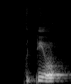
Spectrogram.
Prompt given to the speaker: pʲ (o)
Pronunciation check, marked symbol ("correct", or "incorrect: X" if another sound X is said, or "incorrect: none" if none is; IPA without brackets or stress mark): correct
